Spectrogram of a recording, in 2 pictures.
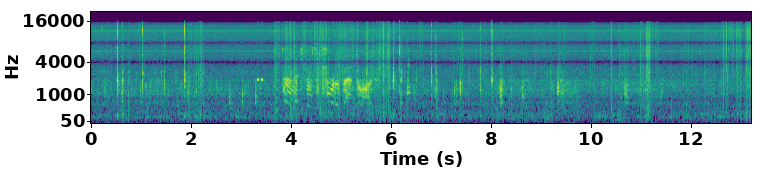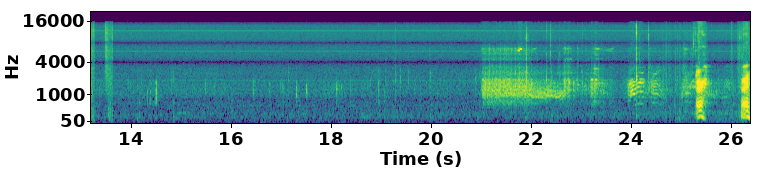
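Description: Gunfire from a handheld game crackles through a small speaker.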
